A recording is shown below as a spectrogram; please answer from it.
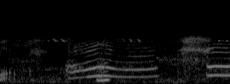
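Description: Baby giving one drawn-out, wavering, high-pitched cry-like vocalization of about a second, beginning partway in.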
